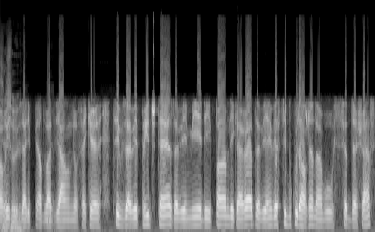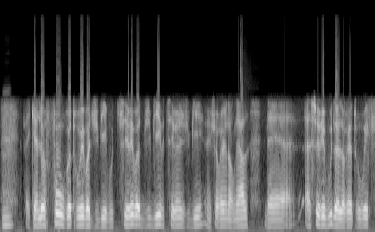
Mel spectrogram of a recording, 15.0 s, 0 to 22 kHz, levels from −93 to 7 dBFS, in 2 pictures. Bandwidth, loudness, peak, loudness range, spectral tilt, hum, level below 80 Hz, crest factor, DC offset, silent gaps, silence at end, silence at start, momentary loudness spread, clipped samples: 10.5 kHz; -13 LUFS; 0 dBFS; 4 LU; -6.5 dB/octave; none; -46 dBFS; 12 dB; under 0.1%; none; 0 s; 0 s; 10 LU; under 0.1%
